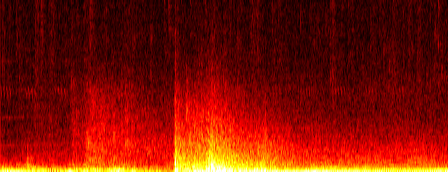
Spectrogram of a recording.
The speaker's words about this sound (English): A crack of thunder boomed above them, and heavy rain began to pelt the lake.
